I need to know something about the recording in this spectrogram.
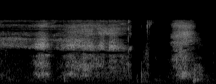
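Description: A person's long breathy hiss of breath, then a shorter one near the end.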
